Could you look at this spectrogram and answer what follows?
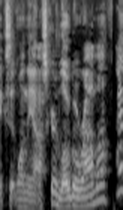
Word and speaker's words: Logorama: Logorama.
